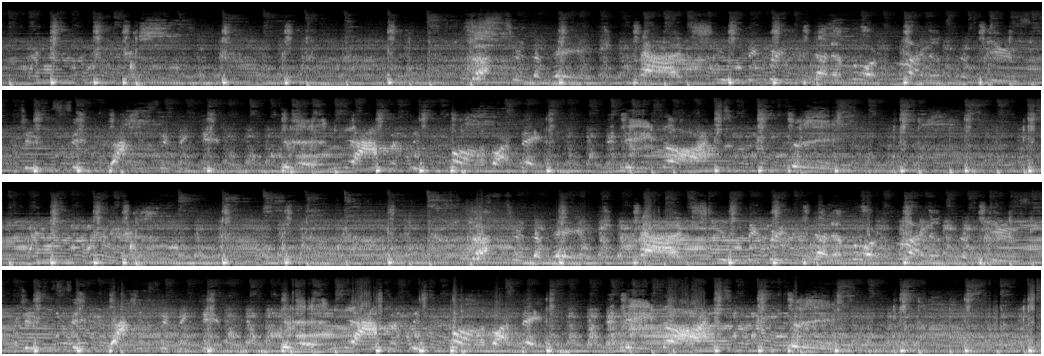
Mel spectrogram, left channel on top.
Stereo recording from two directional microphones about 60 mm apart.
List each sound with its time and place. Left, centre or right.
0.5 s music: right
2.2 s music: centre
2.8 s music: right
3.9 s music: right
5.3 s music: right
6.9 s music: right
7.4 s music: right
9.0 s music: right
10.6 s music: right
11.1 s music: right
15.6 s music: right
16.8 s music: right
17.3 s music: right
20.0 s music: right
